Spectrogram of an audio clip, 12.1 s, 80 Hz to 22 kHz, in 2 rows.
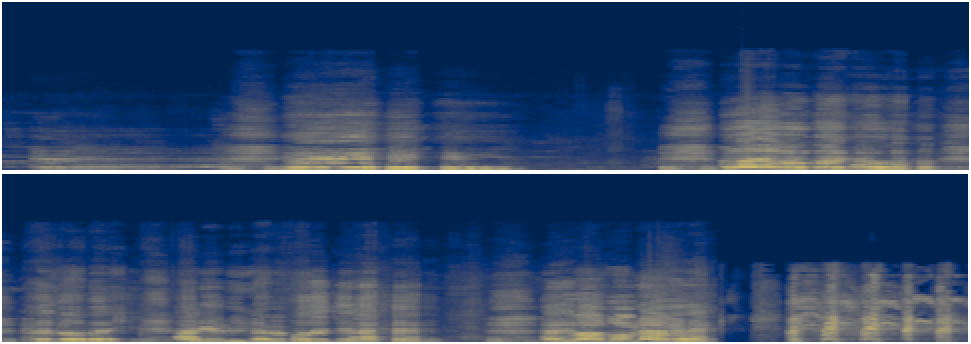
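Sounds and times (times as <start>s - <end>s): person crying out: 0.2s - 3.2s.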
